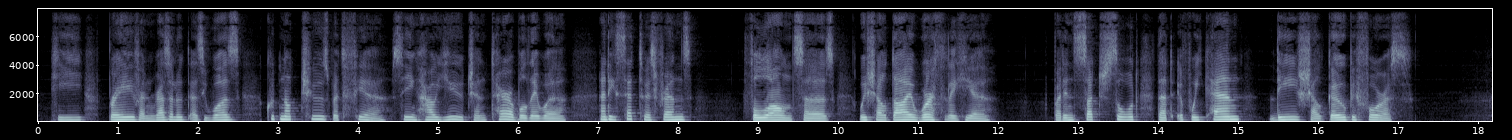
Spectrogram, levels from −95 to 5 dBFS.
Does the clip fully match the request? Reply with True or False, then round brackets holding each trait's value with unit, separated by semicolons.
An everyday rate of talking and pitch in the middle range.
True (150 wpm; 170 Hz)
